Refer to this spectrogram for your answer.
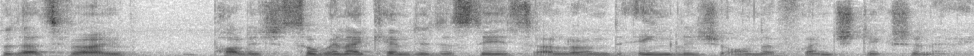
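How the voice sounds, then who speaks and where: A very fast pace in a Swiss German accent. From Switzerland. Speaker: chef. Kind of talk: interview.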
